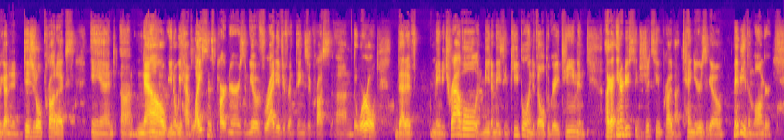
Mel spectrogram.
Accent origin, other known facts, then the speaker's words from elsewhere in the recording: Bay Area, California, United States; I grew up here in the Bay Area. So I'm in California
